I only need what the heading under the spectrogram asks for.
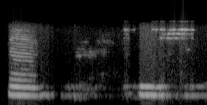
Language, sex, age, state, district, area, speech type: Maithili, female, 30-45, Bihar, Muzaffarpur, urban, conversation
